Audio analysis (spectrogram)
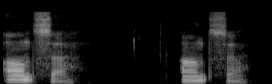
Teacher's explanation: we just don't really pronounce the W. So this word here, we say it as answer, answer.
